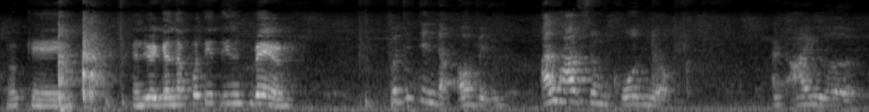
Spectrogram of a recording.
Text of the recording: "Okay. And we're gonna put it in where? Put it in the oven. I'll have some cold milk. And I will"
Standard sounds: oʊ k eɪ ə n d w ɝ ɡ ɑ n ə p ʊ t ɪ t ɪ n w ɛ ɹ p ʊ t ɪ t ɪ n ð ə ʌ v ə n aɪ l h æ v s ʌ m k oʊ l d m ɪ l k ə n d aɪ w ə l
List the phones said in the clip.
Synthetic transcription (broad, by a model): oʊ k eɪ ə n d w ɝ ɡ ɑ n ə p ʊ t ɪ t ɪ n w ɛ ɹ p ʊ t ɪ t ɪ n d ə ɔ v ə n aɪ l h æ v s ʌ m k oʊ l d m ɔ k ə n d aɪ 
